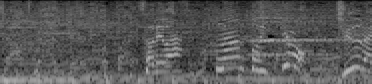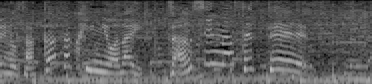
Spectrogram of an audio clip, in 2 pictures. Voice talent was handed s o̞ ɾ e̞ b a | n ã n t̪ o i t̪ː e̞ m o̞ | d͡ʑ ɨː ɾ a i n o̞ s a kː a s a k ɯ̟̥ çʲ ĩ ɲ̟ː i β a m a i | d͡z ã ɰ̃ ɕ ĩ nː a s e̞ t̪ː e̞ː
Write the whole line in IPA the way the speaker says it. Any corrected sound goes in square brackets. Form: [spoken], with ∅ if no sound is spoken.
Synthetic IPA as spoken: s o̞ ɾ e̞ [β] a | n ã n t̪ o i t̪ː e̞ m o̞ | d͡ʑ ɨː ɾ a i n o̞ s a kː a s a k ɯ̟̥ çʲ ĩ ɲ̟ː i β a [n] a i | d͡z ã ɰ̃ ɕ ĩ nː a s e̞ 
